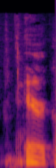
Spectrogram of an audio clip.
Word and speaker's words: Arik: and I don't know if I'm pronouncing her name correct, is Arik is just with an A. – Arik Armstead. Arik yeah. Armstead. Yeah, yeah. Okay. Yeah. All right. I wasn't sure with the E and A.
